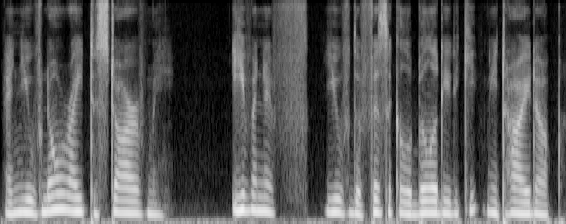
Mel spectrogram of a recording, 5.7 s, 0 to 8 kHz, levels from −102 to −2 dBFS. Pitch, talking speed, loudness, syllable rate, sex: 165 Hz, 190 wpm, -18 LUFS, 5.5 syllables/s, male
